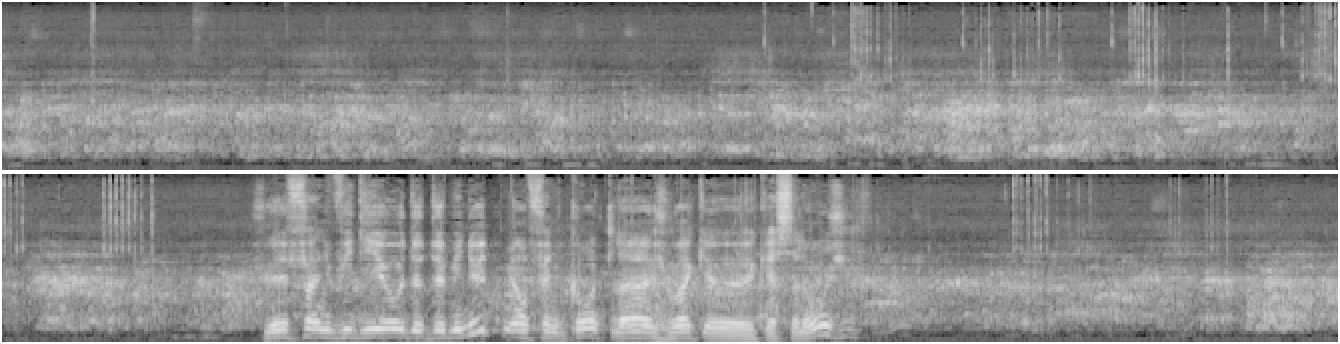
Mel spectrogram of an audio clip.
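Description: Radio static hisses and warbles from a loudspeaker as the dial is tuned.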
